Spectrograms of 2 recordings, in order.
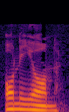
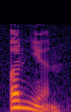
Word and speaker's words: onion: First of all, then, we can see that there are two syllables. The dot in the middle divides them up, so un and yun. And the blue mark top left tells us that our first syllable is the stressed, the strong syllable.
